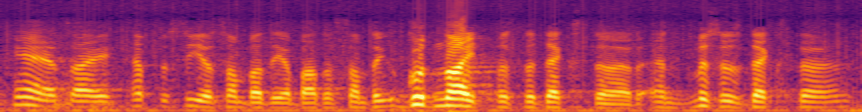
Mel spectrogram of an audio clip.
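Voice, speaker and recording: An actor playing a hapless, naive, hesitant suitor in 1940s radio style. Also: male voice, fairly high pitch, fast, close to an everyday voice. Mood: flustered. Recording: muffled, reverberant old radio recording.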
